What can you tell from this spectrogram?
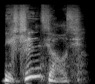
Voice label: Female Human Attack, zh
